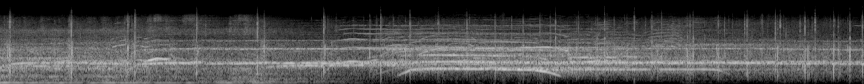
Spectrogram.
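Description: Crowd of children cheering and shouting with high, drawn-out cries and scattered claps as a dance routine's music ends about three and a half seconds in.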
